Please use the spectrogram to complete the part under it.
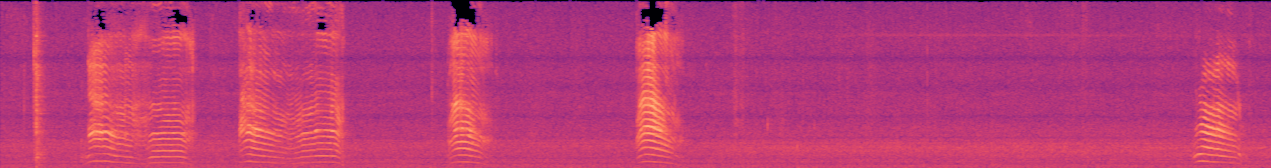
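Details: Ginger kitten and rescue kitten, one angered before the pair kiss and lick; repeated loud, bowed meows, two drawn-out early, then single calls at intervals with long quiet gaps, over a faint indoor hum.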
